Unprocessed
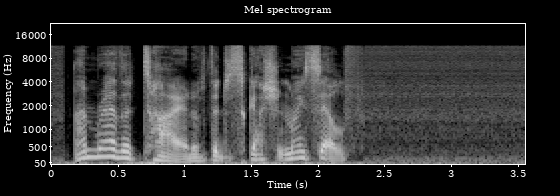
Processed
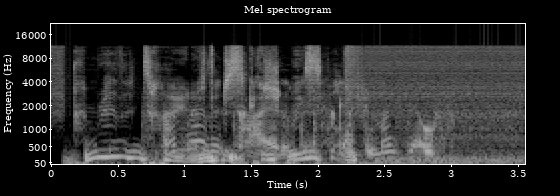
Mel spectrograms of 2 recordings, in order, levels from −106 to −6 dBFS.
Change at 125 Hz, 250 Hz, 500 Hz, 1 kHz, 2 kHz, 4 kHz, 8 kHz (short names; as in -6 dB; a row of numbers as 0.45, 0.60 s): -5.5, -8.5, -14.0, -12.5, -11.0, -6.5, -4.0 dB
